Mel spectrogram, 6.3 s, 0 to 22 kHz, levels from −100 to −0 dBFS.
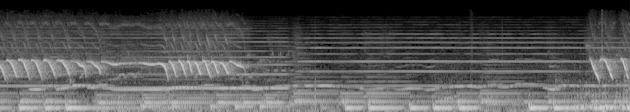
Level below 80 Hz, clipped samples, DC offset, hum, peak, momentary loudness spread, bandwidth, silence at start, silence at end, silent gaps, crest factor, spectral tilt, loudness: -46 dBFS; under 0.1%; under 0.1%; none; -12 dBFS; 11 LU; 11.5 kHz; 0 s; 0 s; none; 14 dB; -5.5 dB/octave; -26 LUFS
